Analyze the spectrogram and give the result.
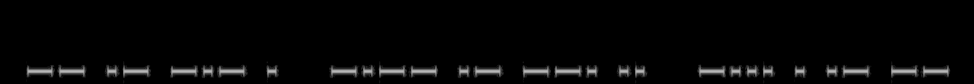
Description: Morse code, heard as a keyed tone, about 15 wpm, 610 Hz. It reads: MAKE YAGI BEAM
